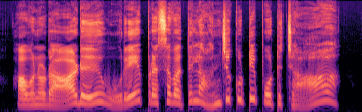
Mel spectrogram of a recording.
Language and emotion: Tamil, surprised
